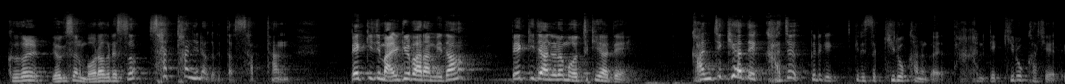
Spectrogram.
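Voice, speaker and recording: Male pastor, middle-aged, youth sermon, high voice, swoops up and down, quizzes the crowd. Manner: animated, asks the congregation questions and answers them himself.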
